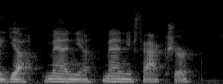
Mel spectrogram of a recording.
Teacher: to be reduced to more of a yeah mania manufacturer because it's a reduced syllable it's not stressed and we're going to have that vowel schwa there notice though that the n-u combination here that we do have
